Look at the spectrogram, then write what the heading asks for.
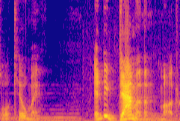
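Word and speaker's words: Daemon: It'd be Damon and Mud, right? Rather than, because Damon's the Targaryen spelling of the D-A-E, and then you kind of, the A is silent.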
